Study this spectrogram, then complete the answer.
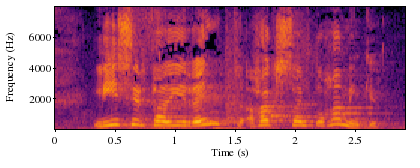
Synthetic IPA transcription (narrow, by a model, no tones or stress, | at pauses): liːsɪɾ̥θaðirejnt̪ɦaksɛlt̪ɔwɦaːmiɲcʏ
